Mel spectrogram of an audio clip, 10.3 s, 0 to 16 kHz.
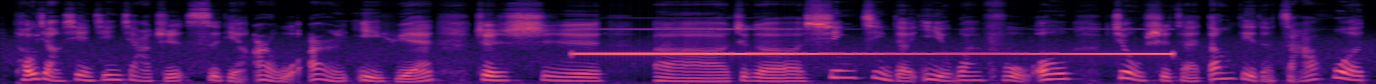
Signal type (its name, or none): PSK31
